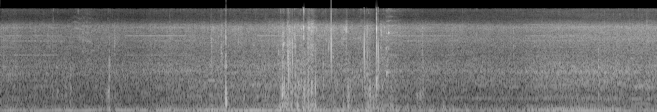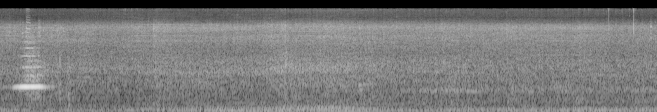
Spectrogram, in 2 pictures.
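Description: An engine hums steadily nearby.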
